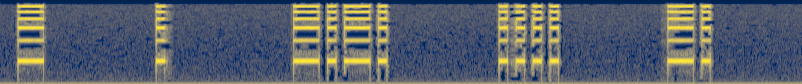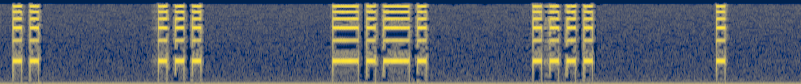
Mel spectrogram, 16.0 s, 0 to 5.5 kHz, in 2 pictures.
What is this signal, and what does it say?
Morse code, heard as a keyed tone, about 14 wpm, spaced as for 6 wpm, 740 Hz. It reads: TECHNISCHE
